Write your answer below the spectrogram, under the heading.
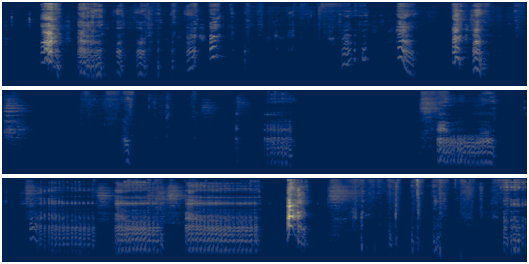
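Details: Indoor dog reacting when its toy is taken away: scattered short snorts and huffs, then a run of rough, sustained growls, each about a second long, in the latter half.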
